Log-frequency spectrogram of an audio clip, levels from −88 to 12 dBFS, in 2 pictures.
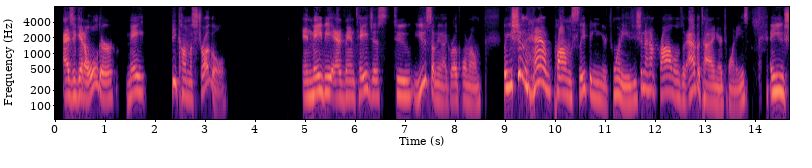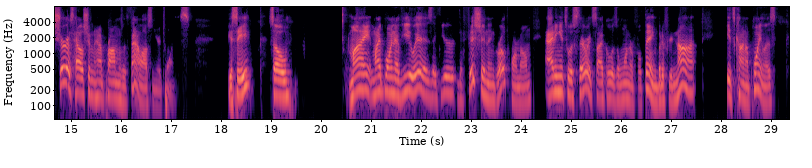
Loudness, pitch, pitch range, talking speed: -21 LUFS, 155 Hz, 130-180 Hz, 170 wpm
